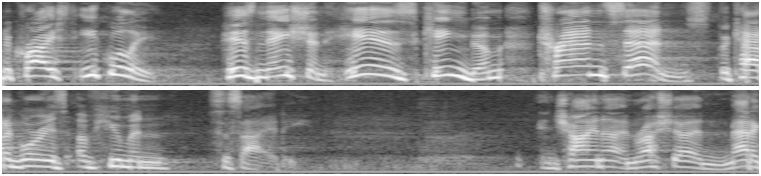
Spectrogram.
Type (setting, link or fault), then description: setting, large echoing room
